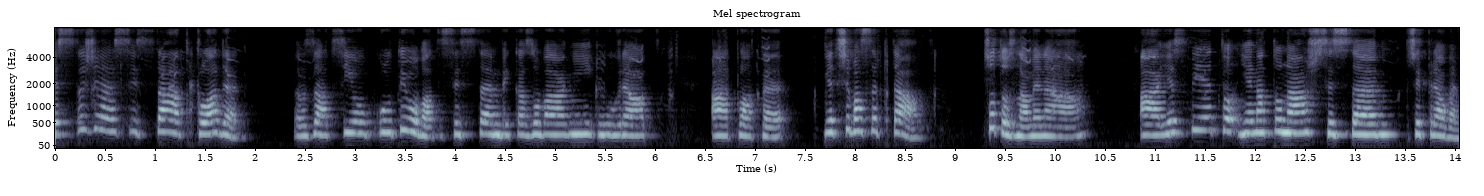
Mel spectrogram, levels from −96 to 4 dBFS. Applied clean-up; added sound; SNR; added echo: neural mask model DeepFilterNet 3.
